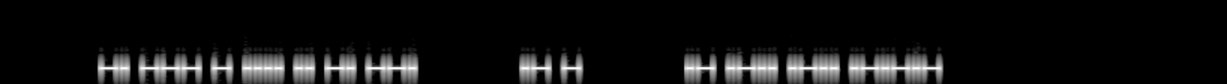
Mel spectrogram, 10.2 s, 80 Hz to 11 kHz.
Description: Morse code, heard as a keyed tone, about 28 wpm, 700 Hz. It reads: NOTHING AT ALL.
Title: 3x Word-Spacing - Sentences from Top 500 Words - 28wpm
